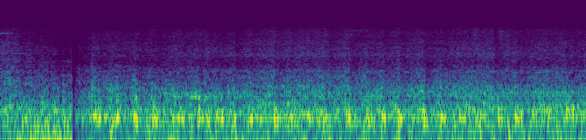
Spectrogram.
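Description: Indian Railways ICF passenger coach running on the track, heard at the open doorway: a steady rumble of wheels on rails, with a sudden brief dip less than a second in.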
